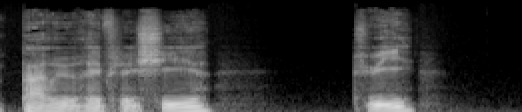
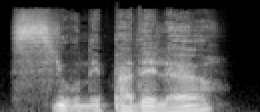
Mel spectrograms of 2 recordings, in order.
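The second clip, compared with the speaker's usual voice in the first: quick, louder end of a heated rant; 3 semitones higher, 5 dB louder than usual. Acted. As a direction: fire it off at the end of the tirade. Peter's angry tirade at captor.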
